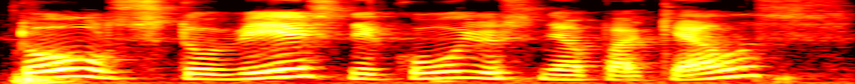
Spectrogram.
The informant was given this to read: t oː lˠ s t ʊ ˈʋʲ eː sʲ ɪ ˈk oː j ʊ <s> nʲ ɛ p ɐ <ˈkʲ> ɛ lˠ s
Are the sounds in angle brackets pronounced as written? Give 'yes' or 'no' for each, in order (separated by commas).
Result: yes, yes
